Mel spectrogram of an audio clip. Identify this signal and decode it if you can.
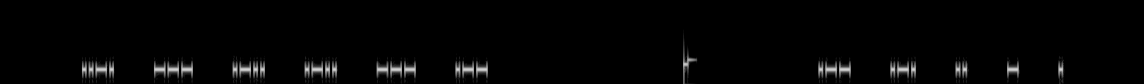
Morse code, heard as a keyed tone, about 36 wpm, spaced as for 16 wpm, 700 Hz. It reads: FOLLOW WRITE
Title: 4x Character Spacing - Top 200 Words - 35wpm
